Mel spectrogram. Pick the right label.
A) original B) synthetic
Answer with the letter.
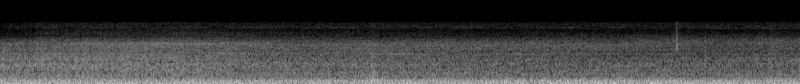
B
